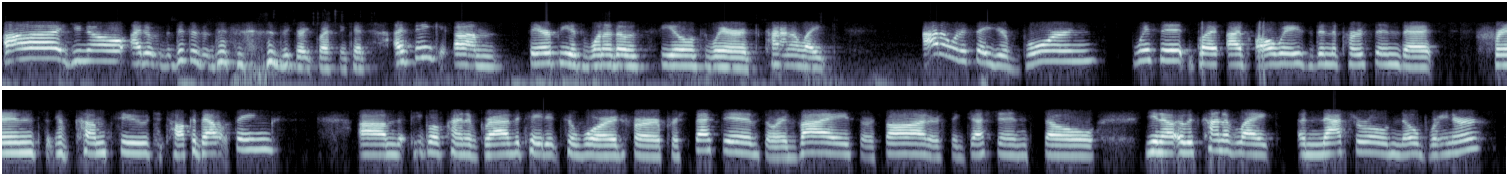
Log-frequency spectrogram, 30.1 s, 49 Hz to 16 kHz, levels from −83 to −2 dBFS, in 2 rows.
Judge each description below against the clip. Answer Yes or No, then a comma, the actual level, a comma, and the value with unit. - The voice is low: No, high, 210 Hz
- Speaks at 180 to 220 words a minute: No, average, 155 wpm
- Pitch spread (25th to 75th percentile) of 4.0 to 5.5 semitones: No, average, 3.6 semitones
